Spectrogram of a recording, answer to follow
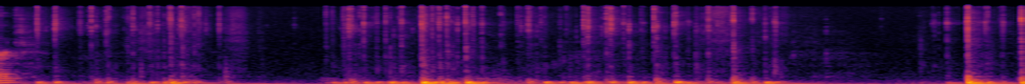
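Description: Typing on a computer keyboard: rapid keystroke clicks in two runs, with a short pause about a second and a half in and a tail-off near the end.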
